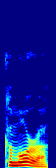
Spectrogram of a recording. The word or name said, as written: camorra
